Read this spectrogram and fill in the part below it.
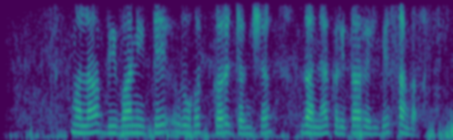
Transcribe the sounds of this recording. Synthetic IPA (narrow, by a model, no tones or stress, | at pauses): məlabʱiʋanit̪eɾoɦət̪kəɾd͡ʑəŋkʂənd͡zanjakəɾit̪aɾelʋesaŋɡa̰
